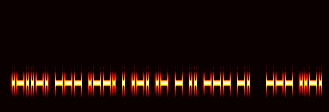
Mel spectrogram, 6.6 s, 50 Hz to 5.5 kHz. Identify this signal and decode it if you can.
Morse code, heard as a keyed tone, about 25 wpm, 600 Hz. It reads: "OPERATION OF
